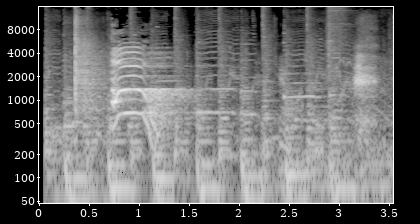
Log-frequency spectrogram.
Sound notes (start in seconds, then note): 0.2 egg shell cracking; 1.9 playful music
